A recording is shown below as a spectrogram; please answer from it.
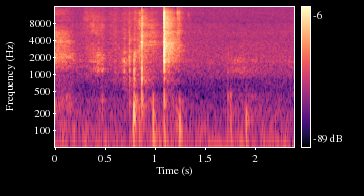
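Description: Oracle cards handled in the hands: a few short, soft clicks about a second in as a card is drawn from the deck and turned to the front.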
